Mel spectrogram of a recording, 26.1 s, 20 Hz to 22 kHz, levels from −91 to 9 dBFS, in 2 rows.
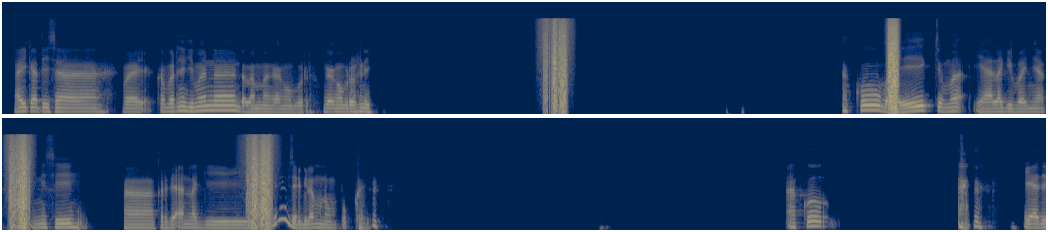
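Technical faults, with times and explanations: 6.65–7.17 s, 11.02–11.24 s, 13.03–13.50 s and 15.95–16.56 s, wireless microphone noise hits: short swishes of static wash over the speech, each a fraction of a second. The mic's FM signal dips as reflections cancel it, so receiver hiss surges up until the signal returns.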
